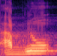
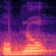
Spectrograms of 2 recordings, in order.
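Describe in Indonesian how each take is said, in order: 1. Kata ini diawali dengan vokal a. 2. Kata ini diawali dengan vokal u. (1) "Tidak abnu"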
